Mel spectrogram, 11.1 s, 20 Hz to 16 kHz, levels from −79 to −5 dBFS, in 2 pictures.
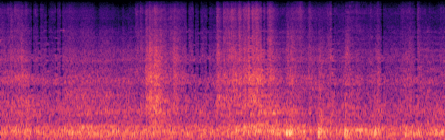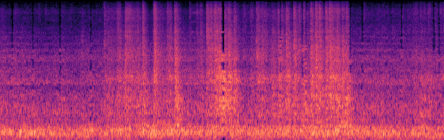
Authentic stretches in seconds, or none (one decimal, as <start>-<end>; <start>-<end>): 0.0-0.8; 1.6-3.6; 4.1-6.9; 7.7-11.1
